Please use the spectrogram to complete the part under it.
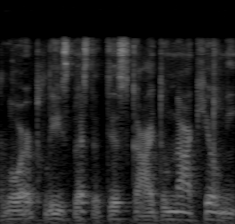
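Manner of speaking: put-on tearful voice. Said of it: "I started crying".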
